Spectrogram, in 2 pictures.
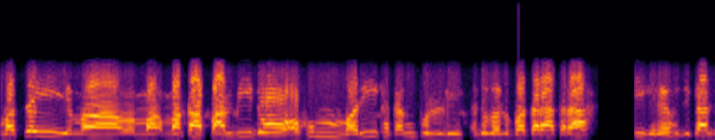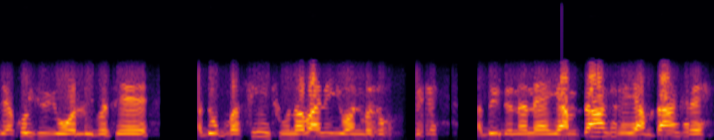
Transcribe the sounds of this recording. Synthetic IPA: mɐt͡ʃɐj | mɐkapambidɔːɦumːɐɾikʰɐtɐŋpulːiɐ̰duɡalupatɐɾatɐɾa | pikʰiɾeɦuwzikːanseɐkʰojsujolːijbɐse | ɐ̰duk̚mɐsiŋsunɐbajnijonbɐzuŋ | ɾe | ɐdujdɔnanejamtaŋkʰiɾejamtaŋkʰɐɾe

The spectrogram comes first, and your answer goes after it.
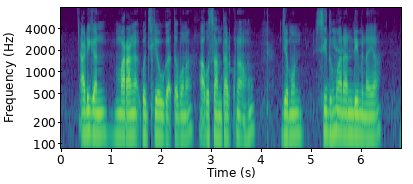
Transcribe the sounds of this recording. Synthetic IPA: aɽiɡanmaɾʔaŋaʔkɔd͡ʒkɛwɡaʔt̪abɔna̰ːʔbɔsant̪aɽkʰɔnaʔɦɔ̃ | d͡ʒɛmɔn | sid̪ʱumaɾaɳɖimɛnaja

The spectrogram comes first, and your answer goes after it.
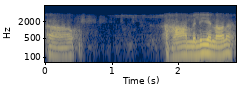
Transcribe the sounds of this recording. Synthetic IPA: a | ɦãmɪlienoːna

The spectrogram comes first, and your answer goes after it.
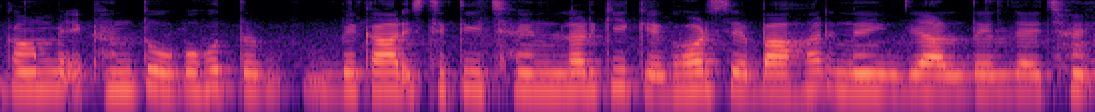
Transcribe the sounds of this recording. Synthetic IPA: kamːeekʰənt̪obəɦut̪ | bekaɾst̪ʰit̪it͡ʃʰənləɽkikeɡʱəɾsebaɦəɾnəɪ̃d͡ʒald̪eld͡ʒajt͡ʃʰɛ

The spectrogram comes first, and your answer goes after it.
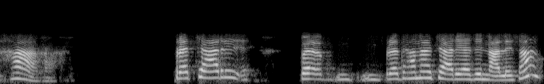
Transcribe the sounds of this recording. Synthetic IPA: hãɦã | pɾət͡ʃaɾ | pəpɾəd̪ʱanat͡ʃaɾjad͡ʒenalesã

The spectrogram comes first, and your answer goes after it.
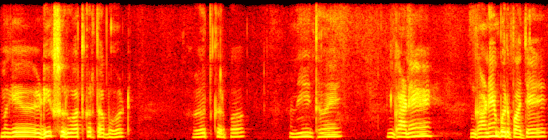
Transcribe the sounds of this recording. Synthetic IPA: məɡeəɽiːksuɾuʋat̪kəɾt̪abʱəʈ | ɾət̪kəɾpaː | nit̪ʰəʋẽ | ɡʱaɽ̃ẽ | ɡʱaɽ̃ẽbəɾpad͡ze

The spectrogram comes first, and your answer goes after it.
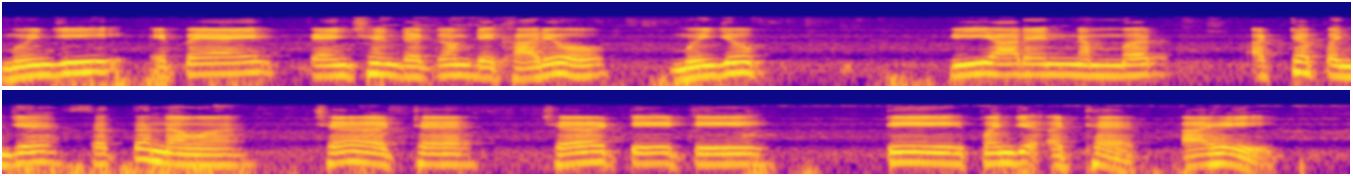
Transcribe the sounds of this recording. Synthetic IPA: mʊ̃ɦɪ̃ɲd͡ʑiḛːpiaːipɛ̃ːnʃənɾɐkəmɗeːkʰaːɾijo | mʊ̃ɦɪ̃ɲd͡ʑo | piːaːɾeːnːɐ̃mbəɾ | ɐ̰ʈʰə̆pɐ̃ɲd͡ʑ̆sɐt̪ə̆nɐʋ | t͡ɕʰɐɐʈʰə̆ | t͡ɕʰɐʈeːʈe | ʈeːpɐ̃ɲd͡ʑʔɐʈʰə̆aːɦeː

